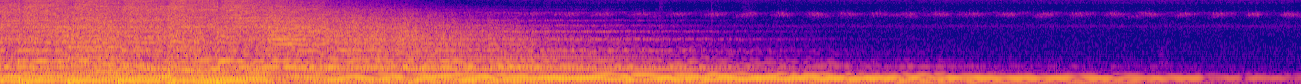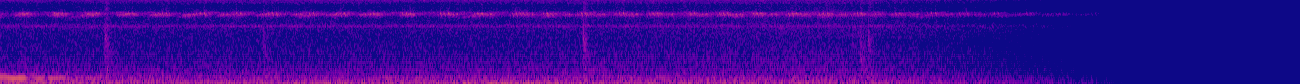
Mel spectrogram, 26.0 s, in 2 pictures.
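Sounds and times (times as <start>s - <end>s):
crickets trilling: 6.4s - 23.8s.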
